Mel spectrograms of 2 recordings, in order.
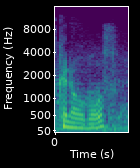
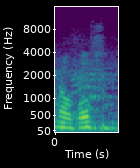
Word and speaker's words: Knoebels: it wrong all day it it is Knoebels it's not novels so sorry about that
